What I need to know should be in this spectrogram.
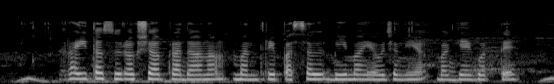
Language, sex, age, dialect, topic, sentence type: Kannada, female, 25-30, Mysore Kannada, agriculture, question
